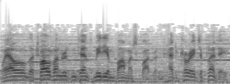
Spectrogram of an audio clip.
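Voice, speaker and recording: An actor playing a solemn, patriotic wartime announcer in 1940s radio narration. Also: male voice, mid-range voice, expressive, brisk, natural voice. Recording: muffled 1940s radio broadcast with music.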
